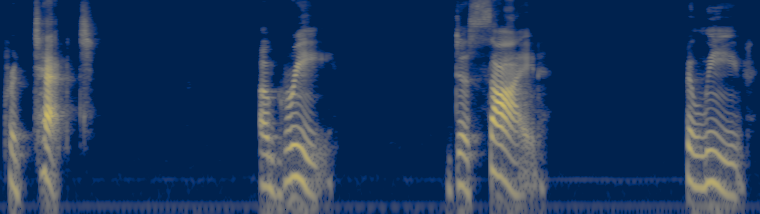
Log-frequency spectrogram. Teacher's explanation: So the first syllable will be unstressed, so it's going to be reduced to the schwa sound.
